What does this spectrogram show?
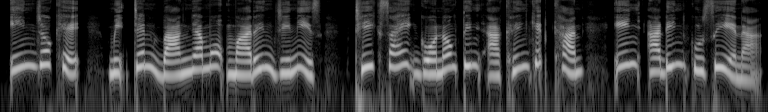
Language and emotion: Santali, happy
